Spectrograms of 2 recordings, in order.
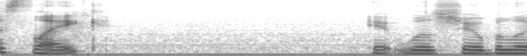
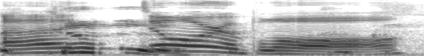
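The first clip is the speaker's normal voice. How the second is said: cooing; 2 semitones higher, 6 dB louder, much slower than usual. Real, not acted. Reacting to cute anime drawing.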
